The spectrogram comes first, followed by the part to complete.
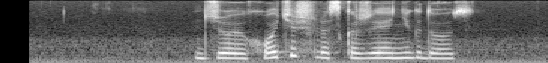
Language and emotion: Russian, neutral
